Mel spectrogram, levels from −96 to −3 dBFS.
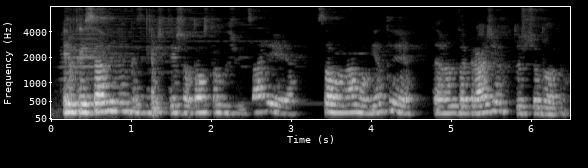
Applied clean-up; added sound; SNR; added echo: classical method WPE with log-MMSE.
